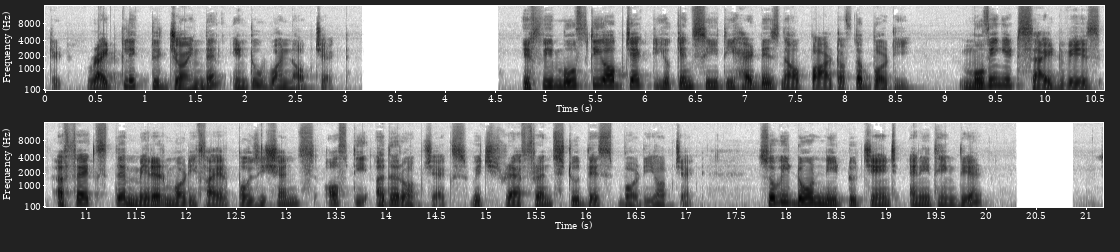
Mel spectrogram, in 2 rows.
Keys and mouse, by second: 1.2-2.4 drag, 6.6 ctrl+z, 11.3 ctrl+z, 12.1 click, 12.5 click.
